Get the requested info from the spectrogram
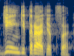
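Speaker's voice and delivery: put-on high little-boy voice; child voice. A narrator's reading. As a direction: explain it as a small boy. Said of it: "Он говорил в телефон детским голосом". (детский голос)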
